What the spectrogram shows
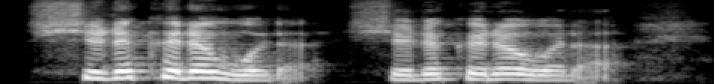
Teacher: difficult um i should have studied i should have studied so we often say shoulda woulda coulda instead of should have could have would have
